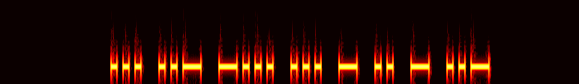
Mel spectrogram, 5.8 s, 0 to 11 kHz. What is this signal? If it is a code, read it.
Morse code, heard as a keyed tone, about 20 wpm, 700 Hz. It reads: SUBSTITU
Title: Build A Word - 4 Letters At A Time - 12-Letter Words - 20wpm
